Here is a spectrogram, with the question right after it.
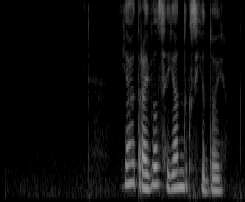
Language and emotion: Russian, neutral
